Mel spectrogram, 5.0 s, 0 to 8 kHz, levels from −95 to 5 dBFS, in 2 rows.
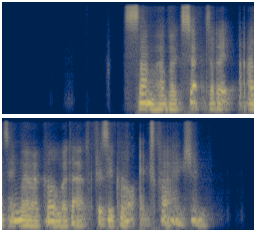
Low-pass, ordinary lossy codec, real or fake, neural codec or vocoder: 7.2 kHz; none; fake; codec, 16 kHz, 0.5 kbps, FreqCodec, smaller model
